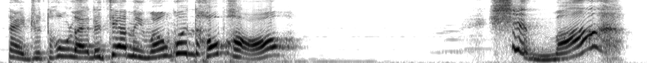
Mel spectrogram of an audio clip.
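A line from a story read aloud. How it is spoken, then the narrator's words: Exclaiming. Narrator (Chinese): 尚美太太叫道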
